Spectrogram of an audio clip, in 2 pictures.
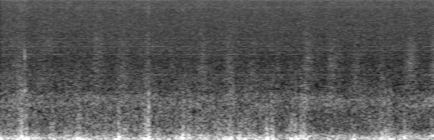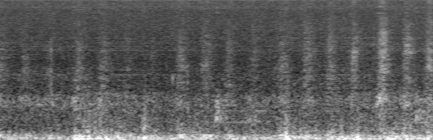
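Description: Steel wheels clank and rumble over rail joints.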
